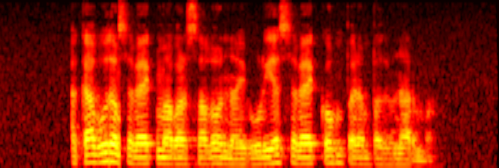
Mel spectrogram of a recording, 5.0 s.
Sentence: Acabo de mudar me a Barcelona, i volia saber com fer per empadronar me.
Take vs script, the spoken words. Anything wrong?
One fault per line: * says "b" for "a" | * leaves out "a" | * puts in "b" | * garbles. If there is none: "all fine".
* says "saber" for "mudar"
* leaves out "fer"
